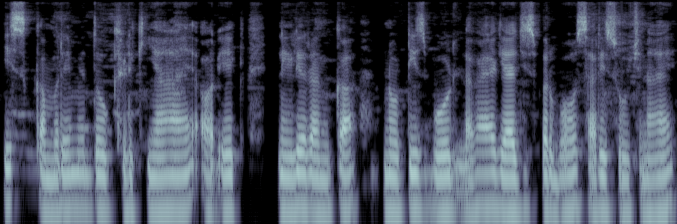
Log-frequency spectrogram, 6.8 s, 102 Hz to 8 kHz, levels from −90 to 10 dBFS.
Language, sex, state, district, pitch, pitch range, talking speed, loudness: Hindi, male, Uttar Pradesh, Varanasi, 130 Hz, 125-135 Hz, 195 wpm, -21 LUFS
